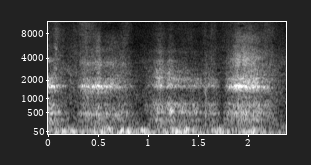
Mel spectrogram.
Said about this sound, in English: Pardon me on this slope, by the way. I'm puffing away.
